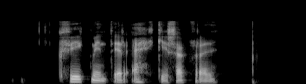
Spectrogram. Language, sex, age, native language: Icelandic, male, 20-29, Icelandic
